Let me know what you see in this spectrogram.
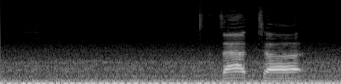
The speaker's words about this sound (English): Wow, this car is loud, eh? Ugh. Time to get rid of it. Get a new one.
